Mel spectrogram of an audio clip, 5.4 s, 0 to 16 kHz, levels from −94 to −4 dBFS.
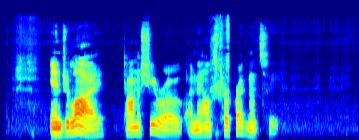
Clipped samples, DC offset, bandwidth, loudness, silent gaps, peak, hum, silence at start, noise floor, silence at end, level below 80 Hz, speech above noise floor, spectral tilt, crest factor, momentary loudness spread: under 0.1%; under 0.1%; 11.5 kHz; -30 LUFS; none; -8 dBFS; none; 0.25 s; -72 dBFS; 1.25 s; -76 dBFS; 43 dB; -4.5 dB/octave; 22 dB; 16 LU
